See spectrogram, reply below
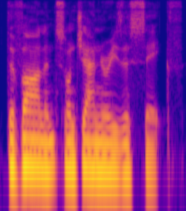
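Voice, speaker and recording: A man's voice: mid-range voice, flat delivery, normal speed, a little mellow, smooth, dry recording. Indignant male commentator, dry studio sound. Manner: indignant, emphatic. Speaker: guest commentator. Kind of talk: studio discussion.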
